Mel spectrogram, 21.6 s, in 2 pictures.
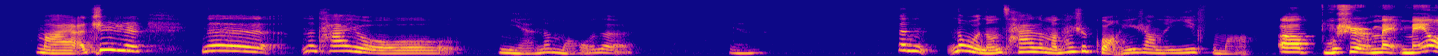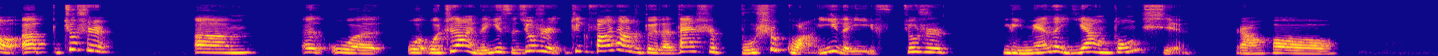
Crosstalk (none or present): none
